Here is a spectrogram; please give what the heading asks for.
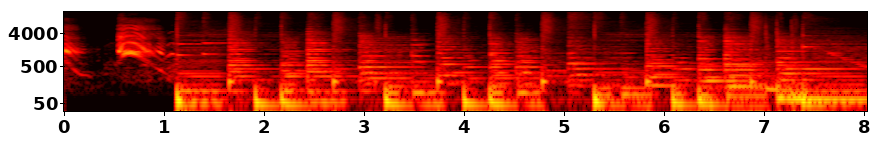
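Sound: voice imitating bird calls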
